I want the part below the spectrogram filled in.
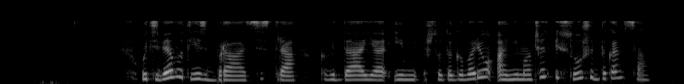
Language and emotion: Russian, neutral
